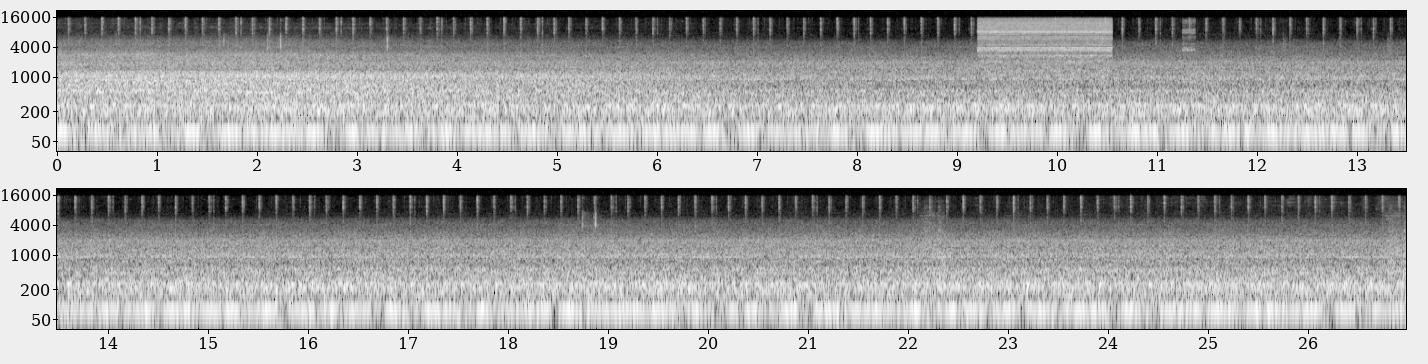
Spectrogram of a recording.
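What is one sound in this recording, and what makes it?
A train's wheels rumble over the rails.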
